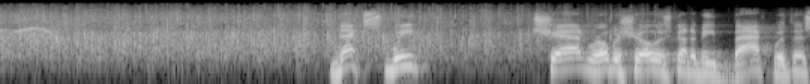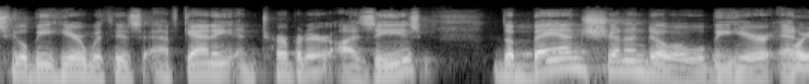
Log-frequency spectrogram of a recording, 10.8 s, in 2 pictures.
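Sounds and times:
high whistle: 0.0s - 0.5s
audience applause: 0.0s - 4.5s
speech: 2.2s - 3.0s, 3.6s - 10.7s.

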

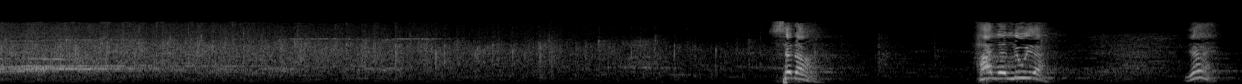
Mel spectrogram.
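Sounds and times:
audience clapping hands: 0.0s - 8.0s
speech: 7.7s - 8.3s, 9.8s - 10.6s, 11.9s - 12.2s.

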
